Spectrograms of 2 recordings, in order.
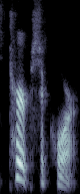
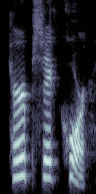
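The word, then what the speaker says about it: Terpsichore: was responding to is tur Tor m t e r p s i c h o r e tpic cor exactly how it's spelled it's Greek she's white and this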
